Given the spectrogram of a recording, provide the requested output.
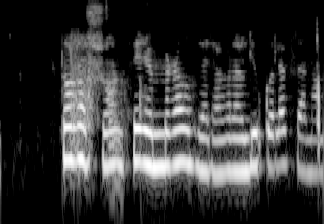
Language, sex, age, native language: Icelandic, female, 11, Icelandic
